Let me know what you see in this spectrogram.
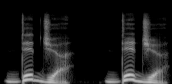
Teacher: Did you see that? The D and the Y from you merge together into a J sound.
